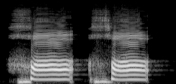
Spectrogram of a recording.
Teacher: پیچھے سے آواز آپ کی بھاری ہو رہی ہوگی، آواز اٹھتی ہوئی محسوس ہوگی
